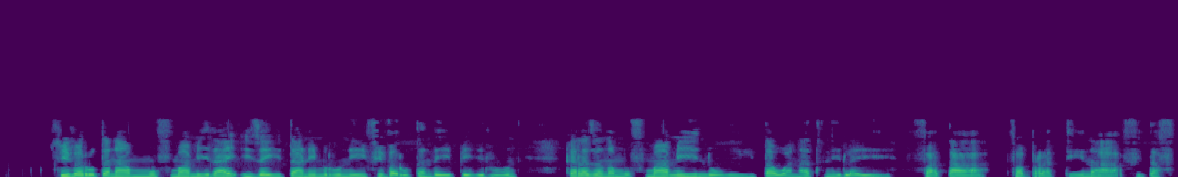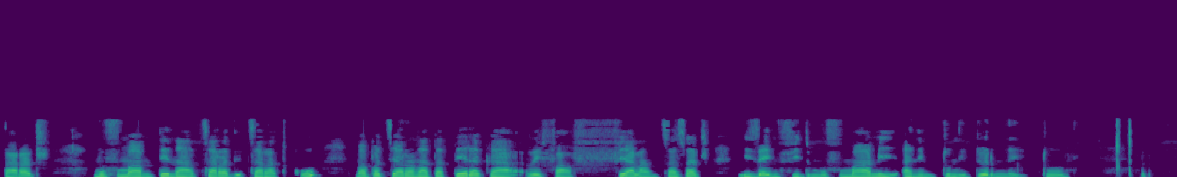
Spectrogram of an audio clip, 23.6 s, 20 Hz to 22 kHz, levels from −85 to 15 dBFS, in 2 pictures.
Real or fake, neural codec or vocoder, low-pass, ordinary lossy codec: real; none; 7.2 kHz; MP3, 32 kbps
